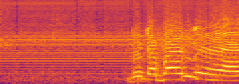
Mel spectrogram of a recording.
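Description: Steady electrical mains hum with a buzzy edge, then a person starts speaking a little past halfway.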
